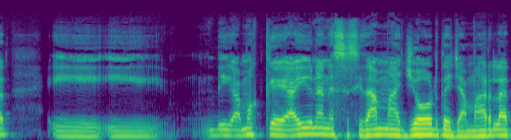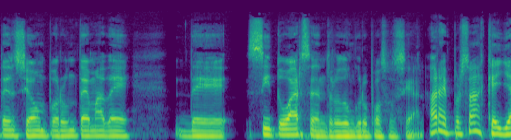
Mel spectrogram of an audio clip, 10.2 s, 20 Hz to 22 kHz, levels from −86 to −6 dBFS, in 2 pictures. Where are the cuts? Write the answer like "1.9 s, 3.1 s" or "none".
9.3 s

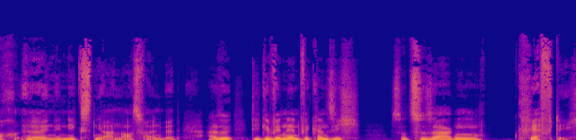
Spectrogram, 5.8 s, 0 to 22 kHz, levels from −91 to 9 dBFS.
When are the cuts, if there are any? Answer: none

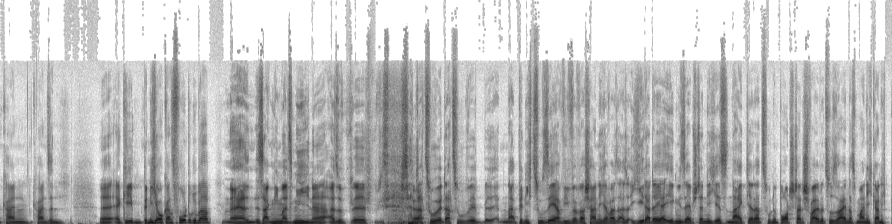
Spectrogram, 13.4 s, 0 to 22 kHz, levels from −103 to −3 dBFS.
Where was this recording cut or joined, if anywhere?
3.2 s

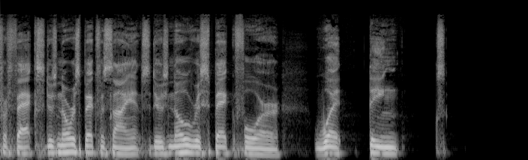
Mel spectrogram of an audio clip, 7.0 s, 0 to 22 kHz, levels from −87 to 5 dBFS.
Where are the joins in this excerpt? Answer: none

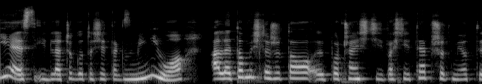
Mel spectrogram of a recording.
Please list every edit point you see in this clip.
2.0 s

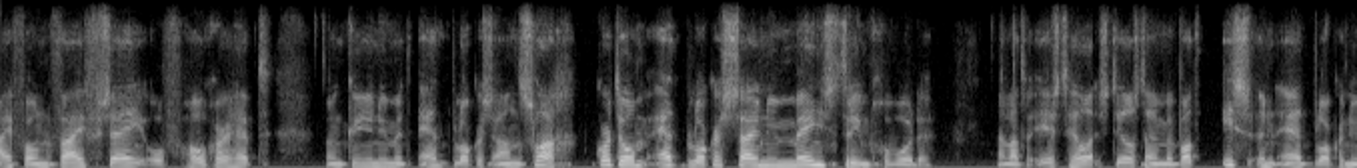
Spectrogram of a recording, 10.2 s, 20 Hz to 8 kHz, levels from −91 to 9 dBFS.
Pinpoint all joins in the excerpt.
4.4 s, 8.2 s

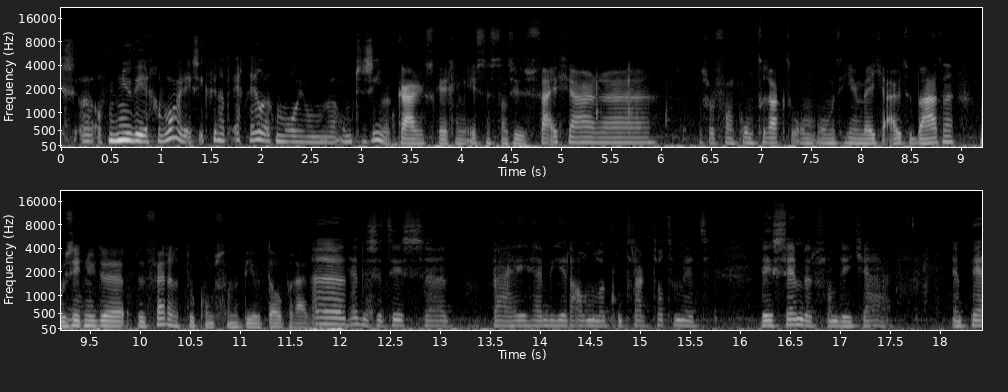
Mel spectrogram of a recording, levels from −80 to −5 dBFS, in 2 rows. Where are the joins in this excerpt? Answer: 12.0 s

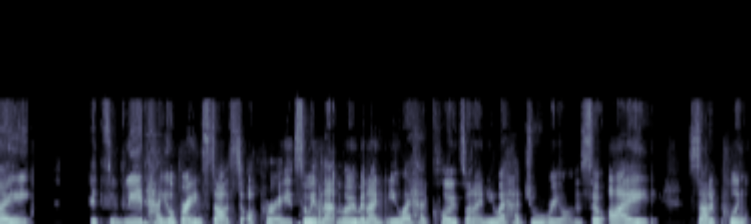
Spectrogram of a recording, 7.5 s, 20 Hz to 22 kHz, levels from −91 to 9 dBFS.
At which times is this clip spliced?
none

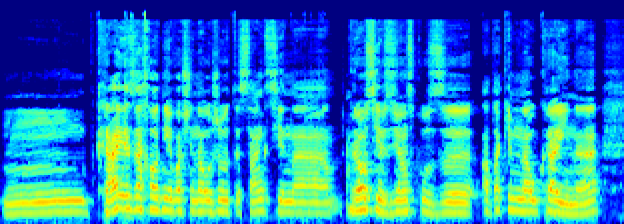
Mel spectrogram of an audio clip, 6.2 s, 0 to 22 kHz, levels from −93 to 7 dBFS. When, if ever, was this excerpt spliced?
3.4 s

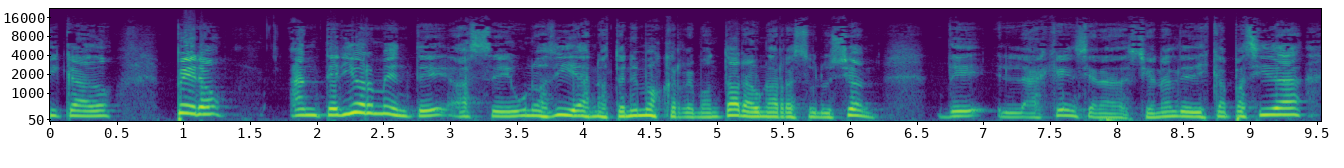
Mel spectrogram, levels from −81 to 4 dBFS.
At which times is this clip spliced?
none

